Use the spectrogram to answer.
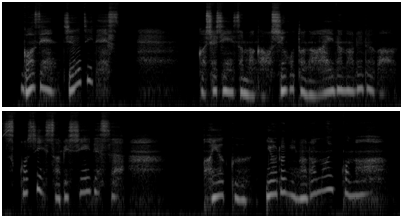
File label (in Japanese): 時報ボイス 午前10時です; 好感MAX従順奴隷メイド~甘トロ媚び媚び奉仕~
